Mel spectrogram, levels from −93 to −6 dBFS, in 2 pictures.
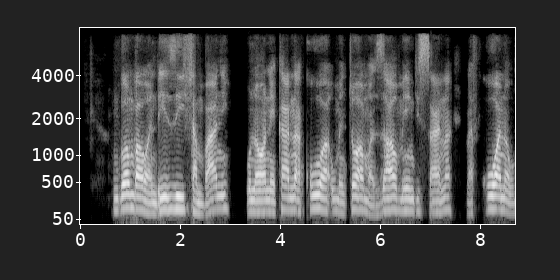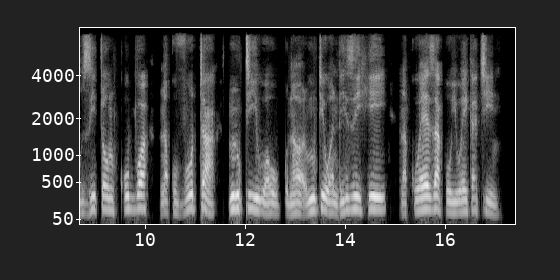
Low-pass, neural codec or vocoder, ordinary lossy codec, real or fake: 7.2 kHz; codec, 16 kHz, 0.8 kbps, ZipCodec; AAC, 32 kbps; fake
